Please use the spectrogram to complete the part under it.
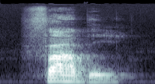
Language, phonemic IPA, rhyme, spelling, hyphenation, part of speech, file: Dutch, /ˈfaː.bəl/, -aːbəl, fabel, fa‧bel, noun, Nl-fabel.ogg
- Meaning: 1. a legend, a fable 2. something untrue, a fable, a myth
